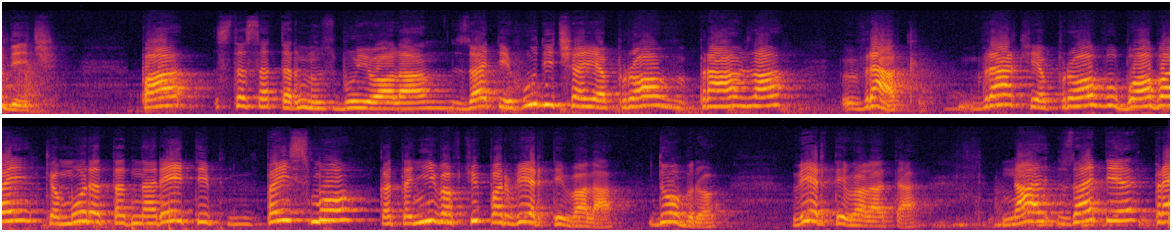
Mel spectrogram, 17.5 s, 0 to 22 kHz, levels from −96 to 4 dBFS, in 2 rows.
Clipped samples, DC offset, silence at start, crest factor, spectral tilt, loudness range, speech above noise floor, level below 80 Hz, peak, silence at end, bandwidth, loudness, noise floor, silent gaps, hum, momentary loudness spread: under 0.1%; under 0.1%; 0 s; 12 dB; -5.5 dB/octave; 4 LU; 33 dB; -50 dBFS; -4 dBFS; 0 s; 11 kHz; -16 LUFS; -49 dBFS; none; none; 13 LU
